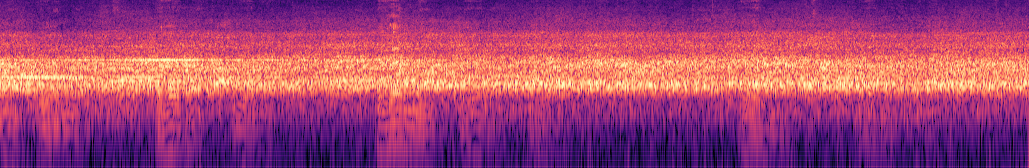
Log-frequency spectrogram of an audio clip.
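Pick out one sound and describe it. An elderly man speaks forcefully through a microphone.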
